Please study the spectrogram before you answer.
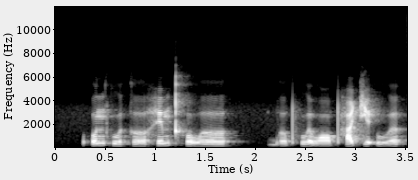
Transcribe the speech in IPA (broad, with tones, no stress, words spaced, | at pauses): ʔo˧nku˩ə̯kɤː˩˧ he˧˥mkʰo˧˩ʋɤː˧ | bɤː˩pʰu˧˩ə̯ʋɔː˩ pʰa˧˩t͡ɕe˧˥ ʔu˩˧ə̯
